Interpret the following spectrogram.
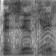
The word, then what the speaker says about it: Baszucki: Bazooki, that's how you say it, Bazooki.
